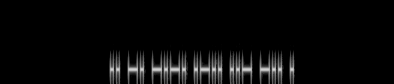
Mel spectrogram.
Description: Morse code, heard as a keyed tone, about 39 wpm, 700 Hz. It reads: INCLUDE
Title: ED Suffix - Top 100 Words with Base Words 40wpm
